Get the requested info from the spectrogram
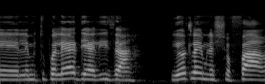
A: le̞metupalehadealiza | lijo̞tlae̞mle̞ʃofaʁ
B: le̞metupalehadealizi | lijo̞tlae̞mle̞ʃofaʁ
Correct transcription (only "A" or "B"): A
